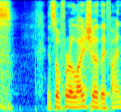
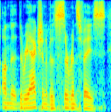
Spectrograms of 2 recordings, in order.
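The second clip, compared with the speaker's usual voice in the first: ordinary talk, nothing marked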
